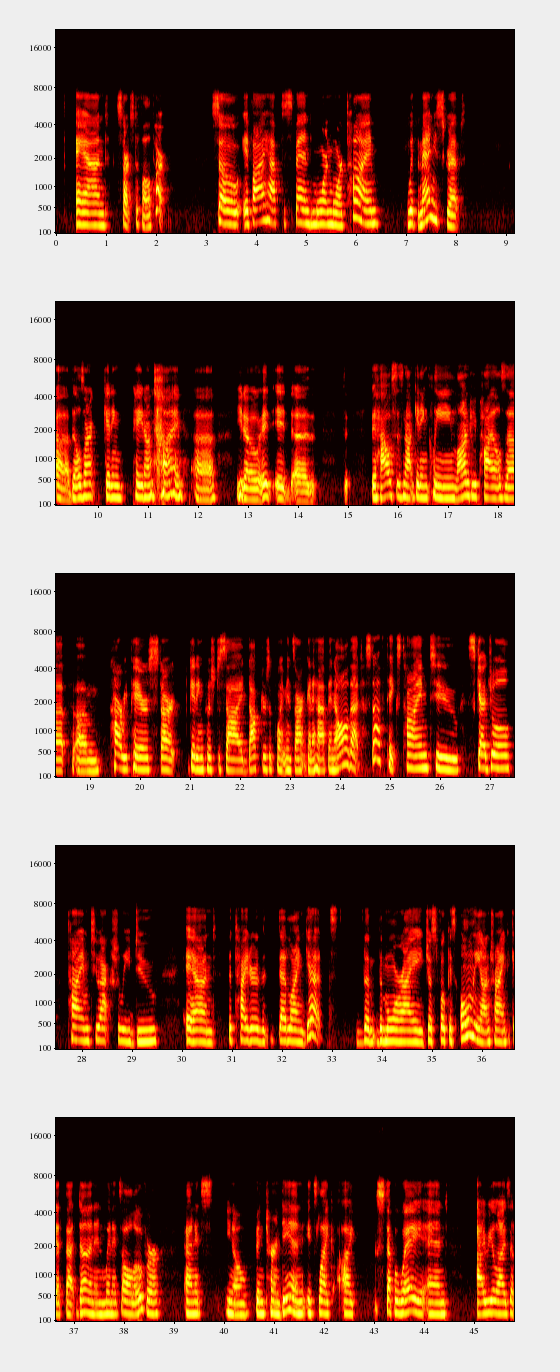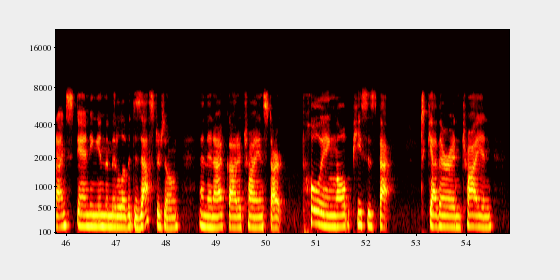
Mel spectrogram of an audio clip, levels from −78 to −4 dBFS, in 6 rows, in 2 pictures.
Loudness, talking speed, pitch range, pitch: -22 LUFS, 140 wpm, 185-215 Hz, 195 Hz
